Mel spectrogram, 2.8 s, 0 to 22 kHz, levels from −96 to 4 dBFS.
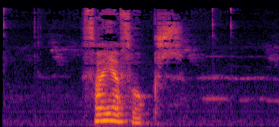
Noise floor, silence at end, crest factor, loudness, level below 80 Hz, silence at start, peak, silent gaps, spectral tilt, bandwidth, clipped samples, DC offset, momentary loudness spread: -57 dBFS; 0.65 s; 20 dB; -25 LUFS; -70 dBFS; 0.85 s; -10 dBFS; none; -3.5 dB/octave; 17 kHz; under 0.1%; under 0.1%; 25 LU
